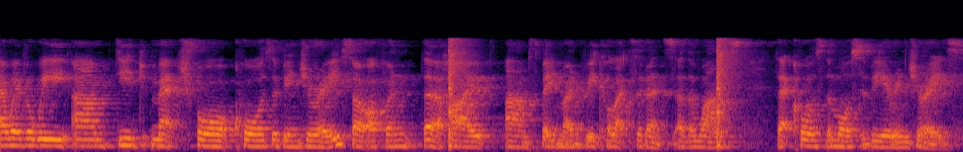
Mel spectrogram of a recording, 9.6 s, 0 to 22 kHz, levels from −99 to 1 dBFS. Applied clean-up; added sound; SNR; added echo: none; Snare drum; 8 dB; reverberation time 0.8 s.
